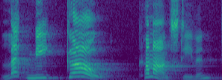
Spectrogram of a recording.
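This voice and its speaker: A woman's voice: sits high, big pitch swings, takes it slowly, bright, forceful tone, heavily acted. A woman playing a feisty, impatient young space-travelling companion in a radio play. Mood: urgent. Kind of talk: live radio play reading.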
